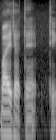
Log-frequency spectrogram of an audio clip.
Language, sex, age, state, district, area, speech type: Hindi, male, 30-45, Madhya Pradesh, Jabalpur, urban, spontaneous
